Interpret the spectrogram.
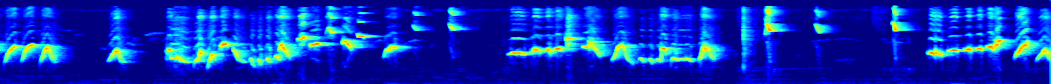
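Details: White-rumped shama in relaxed besetan song aimed at provoking other shamas, with long fast runs of rich slurred whistles and warbles, interspersed with high sharp notes and brief pauses between phrases.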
